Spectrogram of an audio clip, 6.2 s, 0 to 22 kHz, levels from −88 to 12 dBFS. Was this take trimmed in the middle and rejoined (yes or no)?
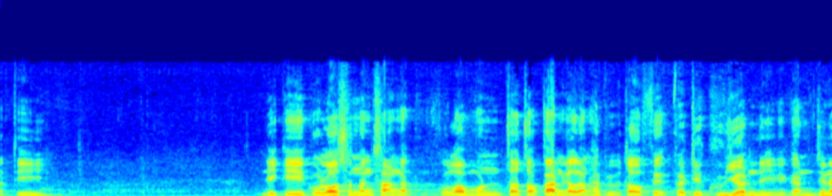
no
